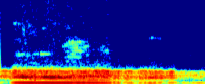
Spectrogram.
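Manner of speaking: soft, long breathy sigh out; exhaling sigh. Shown as a demonstration. Teacher letting the held breath go, soft exhaling sigh. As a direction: let the whole breath fall out softly.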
